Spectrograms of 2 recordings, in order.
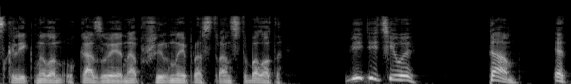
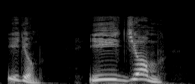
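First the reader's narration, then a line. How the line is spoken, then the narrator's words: Exclaimed. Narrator (Russian): воскликнул Франклин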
